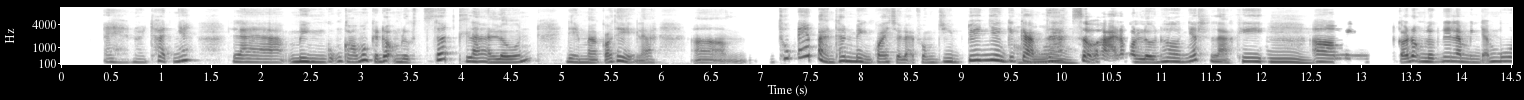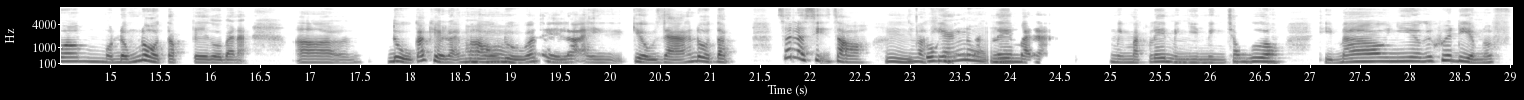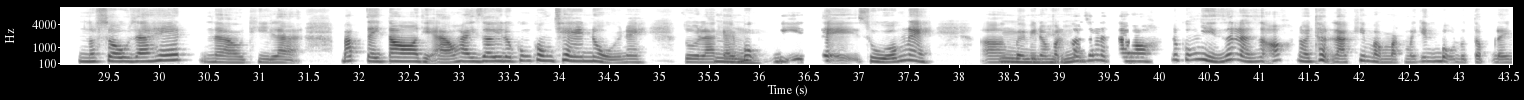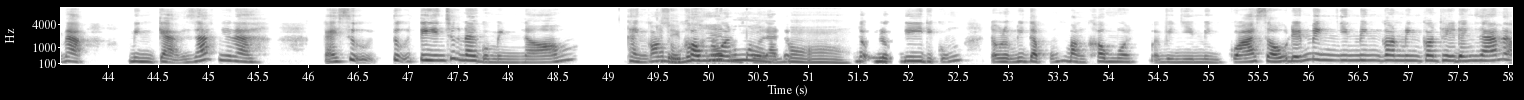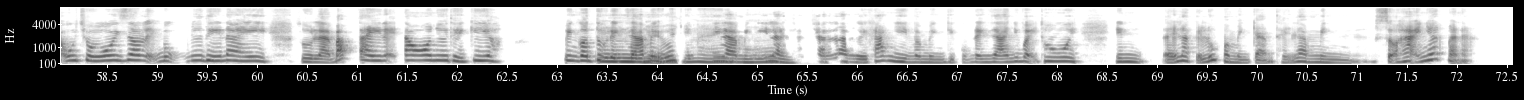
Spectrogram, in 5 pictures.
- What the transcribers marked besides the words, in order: laughing while speaking: "giác"; tapping; laughing while speaking: "màu"; in English: "show"; other background noise
- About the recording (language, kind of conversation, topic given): Vietnamese, advice, Tôi ngại đến phòng tập gym vì sợ bị đánh giá, tôi nên làm gì?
